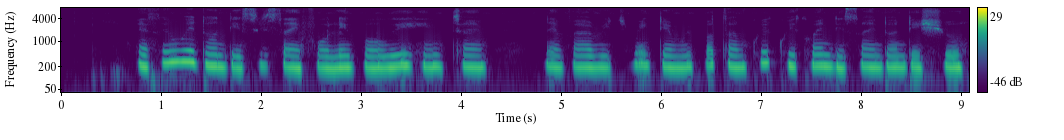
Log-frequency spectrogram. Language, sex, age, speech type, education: Nigerian Pidgin, female, 15-29, spontaneous, tertiary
